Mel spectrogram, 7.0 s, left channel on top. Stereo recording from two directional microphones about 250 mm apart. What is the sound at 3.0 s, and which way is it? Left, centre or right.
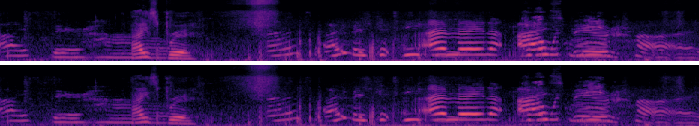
Speech, centre.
